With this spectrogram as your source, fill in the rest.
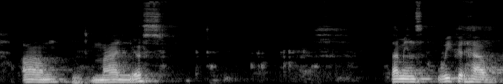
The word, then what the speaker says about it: magnus: stem, magn, or magne, because our GN sounds when we use ecclesiastical or church pronunciation, it's really a n sound, kind of like the Spanish nye. Magnus.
